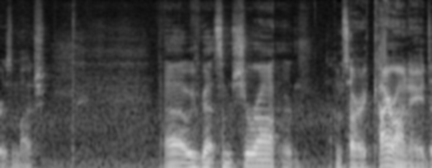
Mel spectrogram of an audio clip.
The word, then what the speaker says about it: Chiron: We've got some Chiron aids. I've been told that it's Chiron, and I used to call it Chiron.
